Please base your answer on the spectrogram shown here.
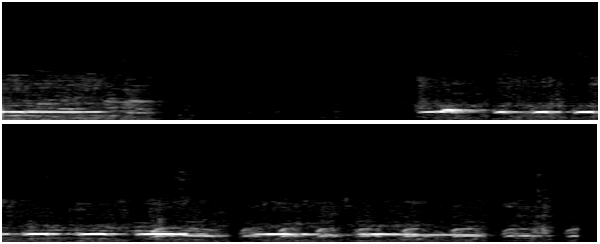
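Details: Captive Bangkok-type zebra dove at a bird farm in Buleleng, Bali, Indonesia, singing a series of soft, mellow coos at a steady pitch, quickening into bubbling repeated notes. The song follows a brief pause after a noisy start.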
